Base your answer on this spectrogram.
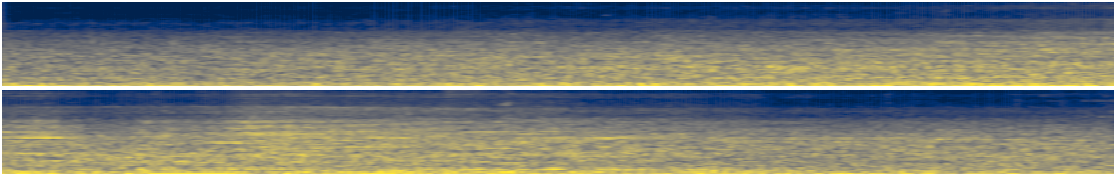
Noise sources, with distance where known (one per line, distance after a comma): engine of unclear size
